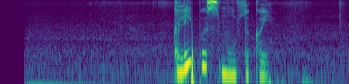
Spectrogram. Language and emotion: Russian, neutral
